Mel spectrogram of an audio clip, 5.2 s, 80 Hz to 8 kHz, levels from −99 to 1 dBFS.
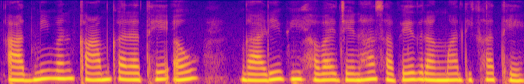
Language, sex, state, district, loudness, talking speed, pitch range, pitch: Chhattisgarhi, female, Chhattisgarh, Sukma, -9 LUFS, 180 wpm, 220-250 Hz, 230 Hz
